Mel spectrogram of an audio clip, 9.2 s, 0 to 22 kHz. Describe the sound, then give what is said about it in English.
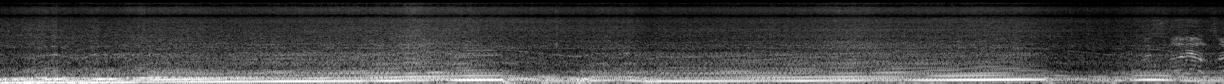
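A loud race car's race-bred V12 engine revs hard as a gated shifter bangs through the gears, its pitch climbing steadily, then dropping briefly at each gear change before rising again, roaring continuously throughout. “With its race-bred V12 engine singing out front, gated shifter banging through the gears, and a mechanical symphony reverberating throughout the aluminum interior, this was my automotive nirvana.”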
